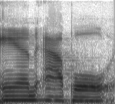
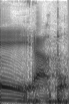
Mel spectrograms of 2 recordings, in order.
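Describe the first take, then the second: First: An n sound links the two vowels. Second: The two vowels run together with no n. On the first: The speaker calls it right. "you're supposed to say an apple" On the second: The speaker calls it wrong. "not a apple"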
